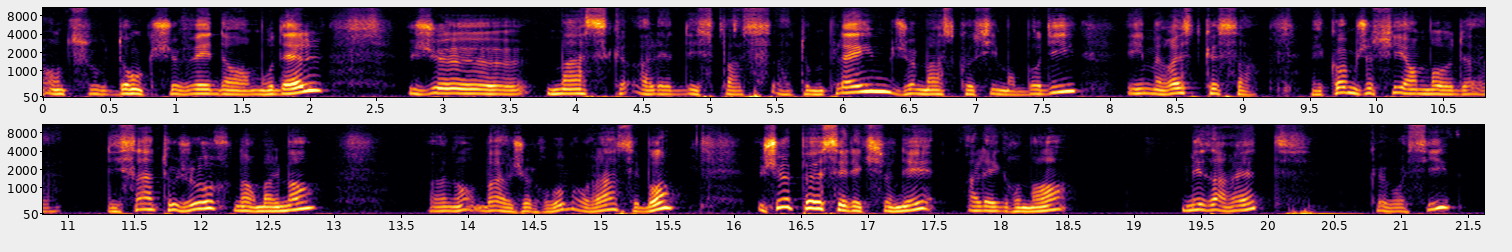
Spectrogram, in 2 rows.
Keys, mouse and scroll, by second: 2.9 scroll down 1, 4.0 click, 5.1 space, 6.3-6.6 scroll up 1, 7.1 click, 7.4 space, 11.0 click, 12.7 click, 13.3-13.6 scroll down 1, 13.9 click, 14.9 scroll up 1, 15.4 right click, 17.4 click, 18.9 click, 20.5 click.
